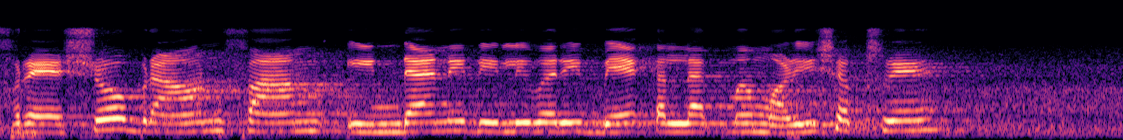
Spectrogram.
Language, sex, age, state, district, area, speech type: Gujarati, female, 45-60, Gujarat, Surat, urban, read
